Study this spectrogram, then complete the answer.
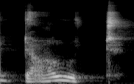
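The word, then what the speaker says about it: doubt: यहां बताते चले कि डाउट इसको डी ओ यू टी पढ़ना है। डाउट पी बी यहां पर साइलेंट है। इसकी कोई आवाज नहीं है। आपने डाउट बटन नहीं कहना। यह है डाउट। डाउट बी साइलेंट है।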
